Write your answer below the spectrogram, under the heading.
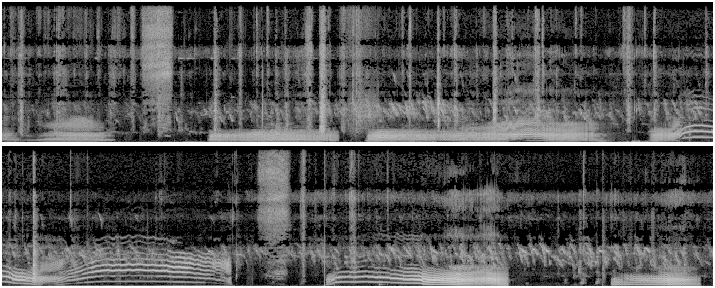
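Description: A cat yowling: a string of about seven long, drawn-out calls with short gaps. Some are rough and harsh, others smooth and rising then falling in pitch.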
